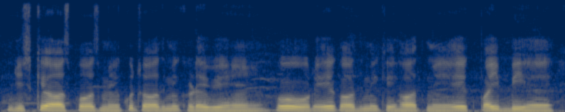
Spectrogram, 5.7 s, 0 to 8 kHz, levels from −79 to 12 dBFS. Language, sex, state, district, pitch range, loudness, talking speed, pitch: Hindi, male, Uttar Pradesh, Saharanpur, 130-145 Hz, -17 LUFS, 190 wpm, 135 Hz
